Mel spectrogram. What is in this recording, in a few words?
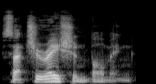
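"saturation bombing", British English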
